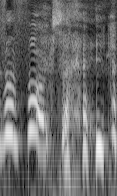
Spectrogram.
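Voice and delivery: very high retold squeal of dismay; mock exasperation. Passenger retelling his parachute worry, high mock exasperation. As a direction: squeak it out in comic despair. Retold reaction to pilot's reassurance.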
